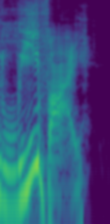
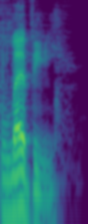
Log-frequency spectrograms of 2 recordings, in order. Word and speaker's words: Levi: Zachary Levi is the proper pronunciation of that dude's name. I have been saying Zach Levy.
